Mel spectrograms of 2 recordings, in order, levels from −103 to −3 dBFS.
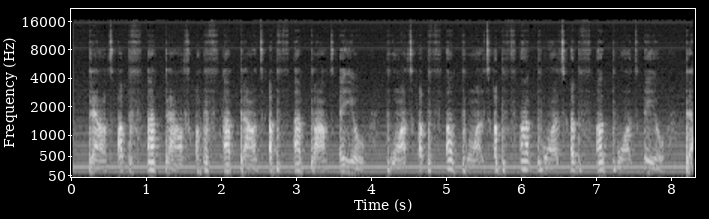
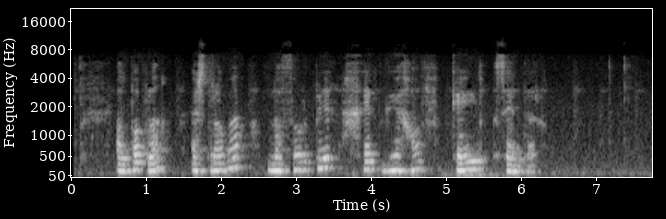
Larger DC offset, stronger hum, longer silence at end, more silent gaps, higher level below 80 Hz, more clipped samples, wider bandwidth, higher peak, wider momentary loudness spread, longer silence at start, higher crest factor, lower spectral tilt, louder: neither; neither; second, 0 s vs 1.5 s; neither; second, -74 dBFS vs -52 dBFS; neither; first, 17 kHz vs 7.4 kHz; first, -4 dBFS vs -10 dBFS; second, 9 LU vs 12 LU; second, 0.05 s vs 0.6 s; first, 22 dB vs 16 dB; second, -5.5 dB/octave vs -8 dB/octave; about the same, -25 LUFS vs -26 LUFS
